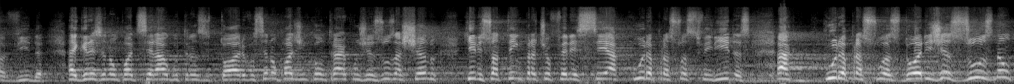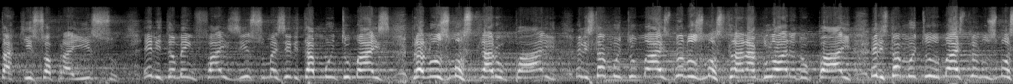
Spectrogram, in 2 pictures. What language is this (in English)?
Portuguese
